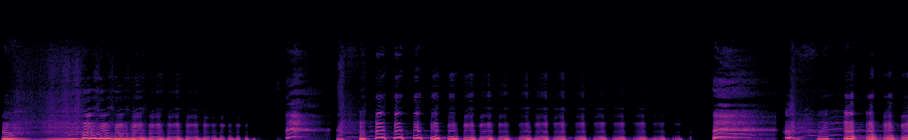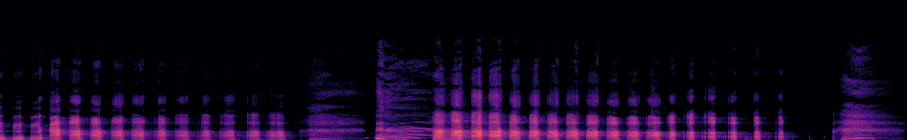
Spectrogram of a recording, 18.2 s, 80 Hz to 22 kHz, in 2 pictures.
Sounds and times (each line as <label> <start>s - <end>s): Evil Laugh/Cackle (female) 7.9s - 12.0s
Evil Laugh/Cackle (female) 12.8s - 17.1s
